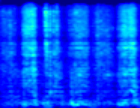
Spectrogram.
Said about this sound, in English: So, the best way to check about the freedom of a saw is to use it, right? So, we start sawing this board that I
